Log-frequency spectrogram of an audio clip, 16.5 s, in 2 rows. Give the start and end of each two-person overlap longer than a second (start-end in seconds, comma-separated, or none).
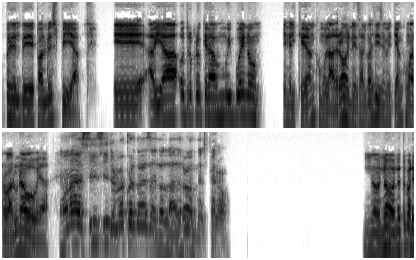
none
